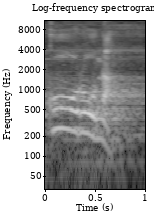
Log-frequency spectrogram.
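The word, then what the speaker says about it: كورونا: Kak wow wow nah korona korona bacanya tuh kuruna Ah ini bukan dibuat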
